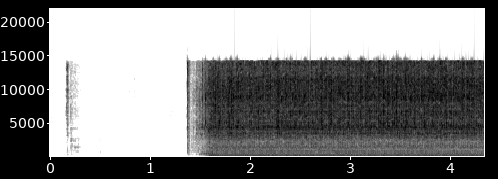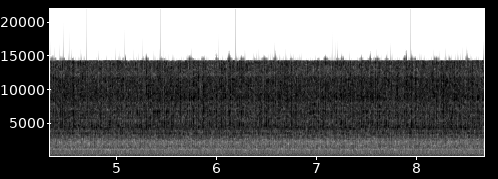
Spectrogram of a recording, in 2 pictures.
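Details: A click, then a steady, rapid buzzing pump drone from an Apex electric nebulizer air pump running after repair of a no-airflow fault.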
